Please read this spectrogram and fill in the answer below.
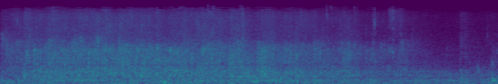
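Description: Audience applauding, steady at first and then dying away over the last two seconds.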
